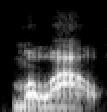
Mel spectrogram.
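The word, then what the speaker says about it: molal: point five one five Millau that's how you say it Millau and then finally what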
